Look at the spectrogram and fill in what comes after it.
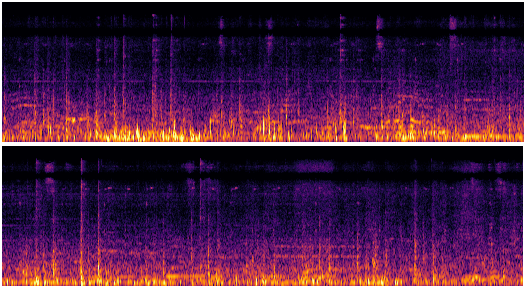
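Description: Narrow-gauge passenger train rolling along the track, heard from an open-sided coach: a steady rumble with clickety-clack from the wheels and scattered sharp clicks.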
